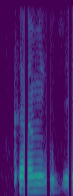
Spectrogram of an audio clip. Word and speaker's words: Cummings: Yes, Tarina Cummings is spelled T-A-R-E-I-N-A, last name C-U-M-M-I-N-G-S.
